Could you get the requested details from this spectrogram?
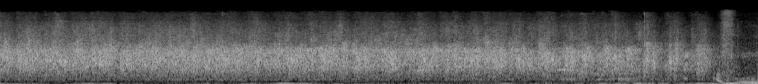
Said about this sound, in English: You could give her a standing ovation, too.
